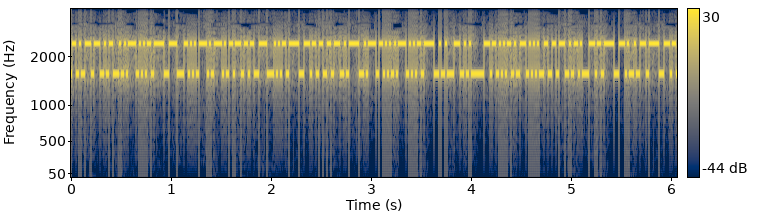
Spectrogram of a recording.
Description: RTTY, about 50 baud. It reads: ANCESTOR LOST INTEREST, SAYING THAT
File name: fsk850-50B / teletype-corp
